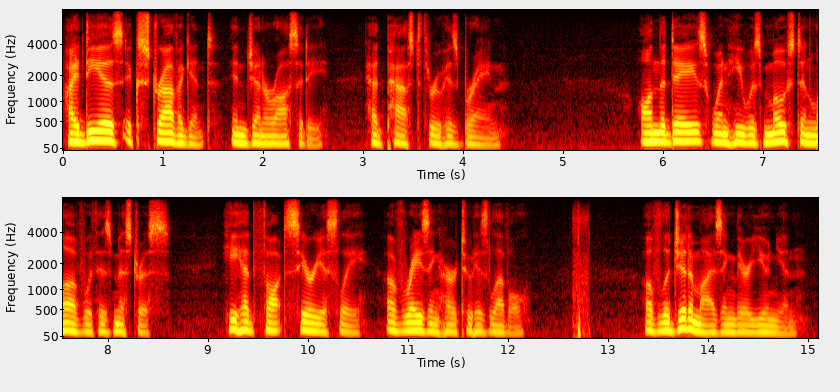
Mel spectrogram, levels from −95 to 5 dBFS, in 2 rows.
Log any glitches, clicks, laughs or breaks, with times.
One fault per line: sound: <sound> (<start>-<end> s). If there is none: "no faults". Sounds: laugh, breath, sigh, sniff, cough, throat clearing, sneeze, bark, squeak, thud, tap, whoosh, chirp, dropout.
sound: tap (12.6-12.8 s)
